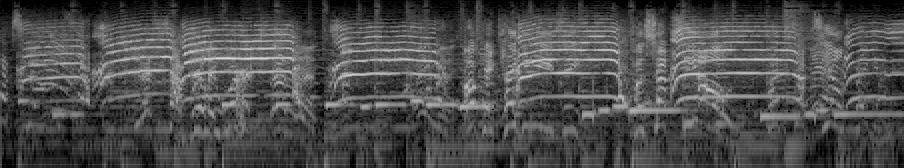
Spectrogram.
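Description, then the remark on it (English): A woman screams at full volume in long, wavering bursts separated by brief gasps, loud, with other voices and busy commotion running underneath. “she's just screaming full volume for this whole sequence.”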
